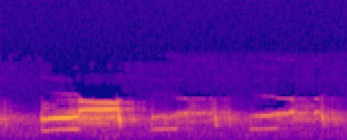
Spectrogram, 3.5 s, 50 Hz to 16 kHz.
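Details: Bald eagle from a Maine nest pair chasing an intruder on April 26, the male landing on a nearby branch; three high, drawn-out whistled squeals with a fainter lower harmonic, each ending in a quick downward flick.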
